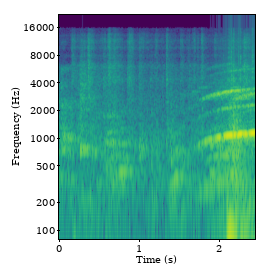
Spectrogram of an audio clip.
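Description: Children's voices and movement in a large hall, fairly quiet. Near the end a siren starts up, rising in pitch.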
